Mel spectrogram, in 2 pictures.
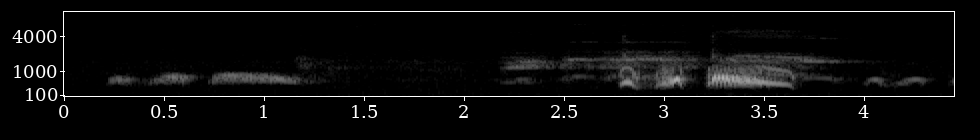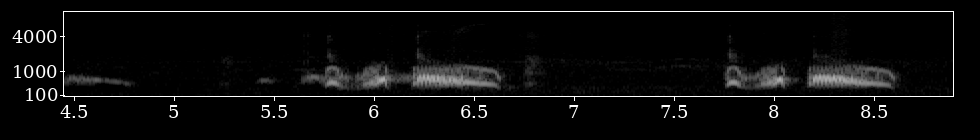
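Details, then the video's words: Spotted dove lure call for attracting wild doves: soft introductory coos, then three loud, throaty phrases, each a double stutter and a long coo, with faint background hiss. "Tiếng cu gáy thúc bổi"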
